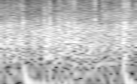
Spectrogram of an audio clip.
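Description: Brief burst of audience applause in a studio talk-show setting, dense clapping steady across the short moment.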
